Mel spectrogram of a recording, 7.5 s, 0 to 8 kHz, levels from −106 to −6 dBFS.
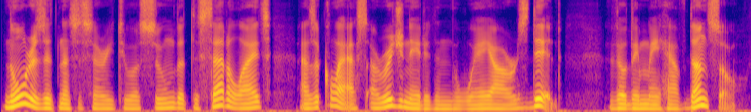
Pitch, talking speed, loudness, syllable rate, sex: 125 Hz, 190 wpm, -21 LUFS, 5.5 syllables/s, male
